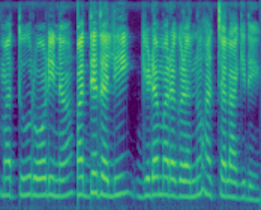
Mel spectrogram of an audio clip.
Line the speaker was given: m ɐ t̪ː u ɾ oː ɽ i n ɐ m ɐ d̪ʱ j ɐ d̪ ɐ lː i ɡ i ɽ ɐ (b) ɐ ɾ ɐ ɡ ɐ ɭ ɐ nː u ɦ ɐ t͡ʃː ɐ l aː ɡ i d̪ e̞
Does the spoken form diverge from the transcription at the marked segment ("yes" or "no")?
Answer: yes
